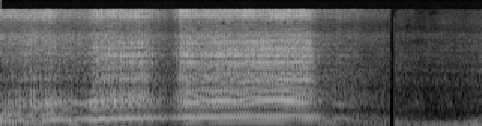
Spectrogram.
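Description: Land Rover-based trials vehicle's engine revving hard under load as it climbs a muddy bank. The pitch rises steadily, dips for a moment, holds high, then falls away as the throttle is lifted about three quarters of the way through.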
